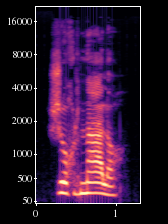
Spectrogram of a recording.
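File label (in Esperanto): "ĵurnalo", Esperanto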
